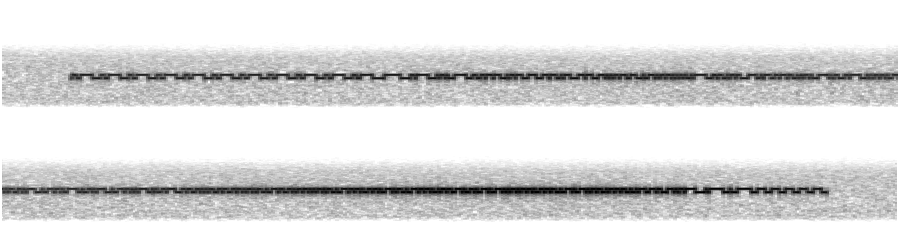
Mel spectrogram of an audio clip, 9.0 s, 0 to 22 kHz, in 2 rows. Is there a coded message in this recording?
Yes: NAVTEX (SITOR-B), 100 baud, 170 Hz shift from 0.3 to 8.6 s, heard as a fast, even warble, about 1360 Hz centre, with radio static and fading. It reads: ZCZC RA58 GALE WARNING 80. N 8 TO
